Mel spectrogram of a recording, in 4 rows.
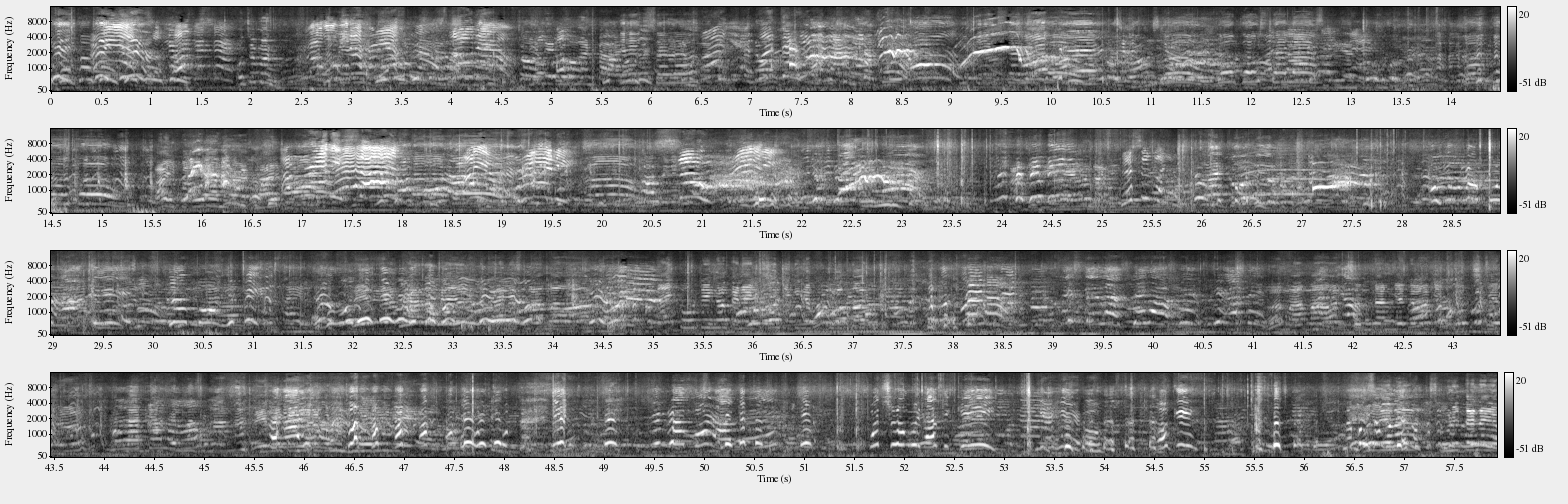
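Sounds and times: children shouting and squealing: 0.0 - 41.1.

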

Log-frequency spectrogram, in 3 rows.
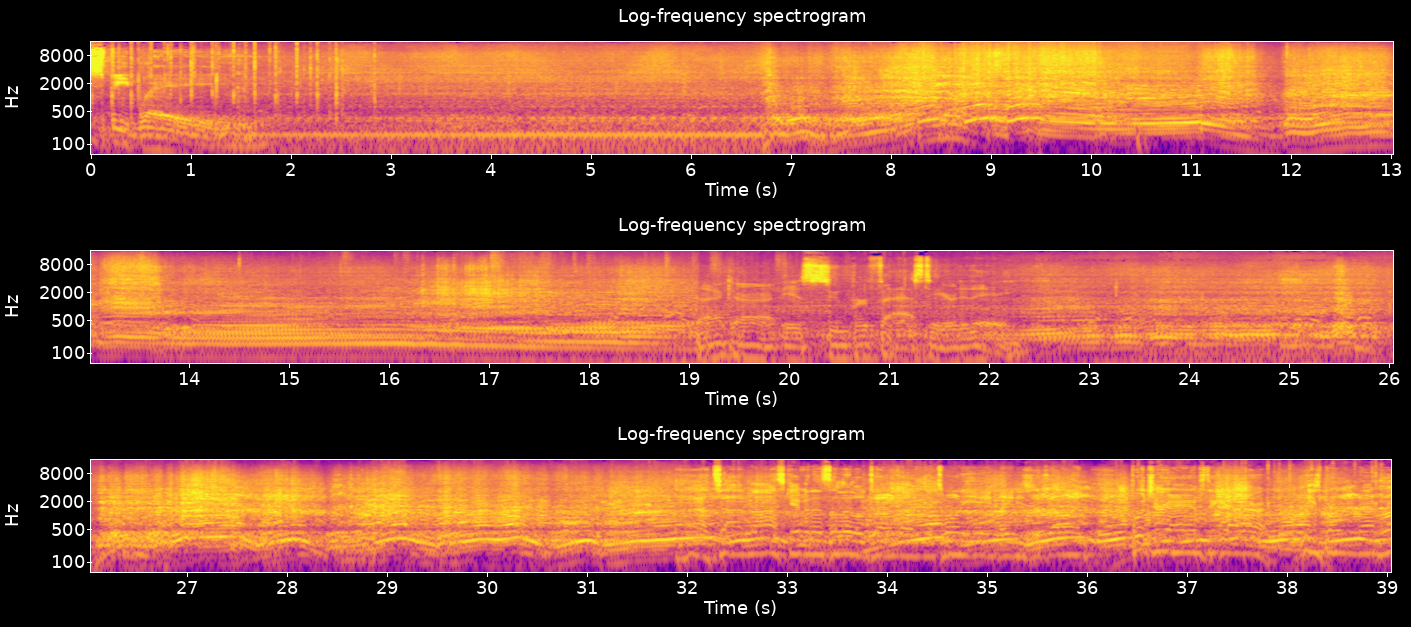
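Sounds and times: car engine idling and revving: 0.0 - 39.0.

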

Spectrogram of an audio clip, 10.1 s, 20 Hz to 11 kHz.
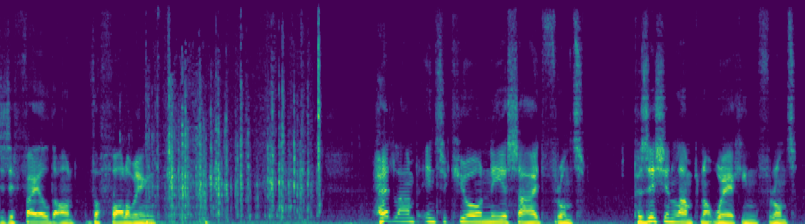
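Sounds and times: paper rustling and crackling: 1.8 - 4.0.

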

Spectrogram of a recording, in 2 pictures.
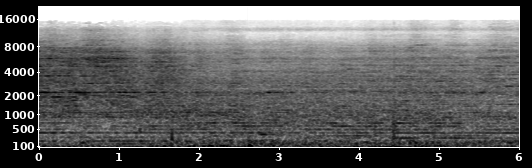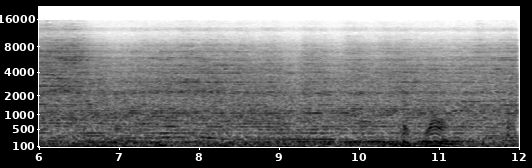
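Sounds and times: low rumbling city hum: 0.0 - 12.0.

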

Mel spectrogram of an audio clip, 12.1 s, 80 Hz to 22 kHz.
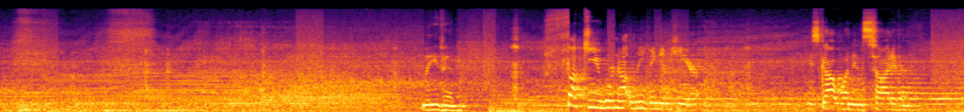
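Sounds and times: dark ambient drone: 0.0 - 12.0.

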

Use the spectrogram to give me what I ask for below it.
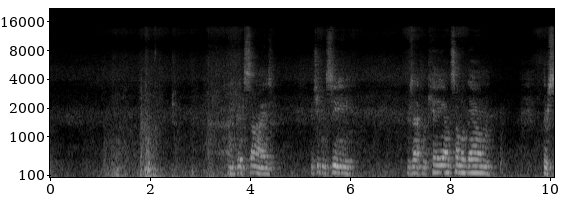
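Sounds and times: quilt rustling: 0.8 - 4.0.

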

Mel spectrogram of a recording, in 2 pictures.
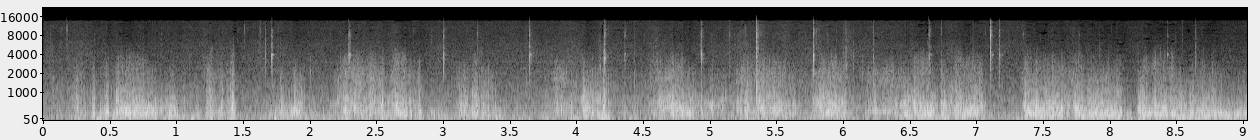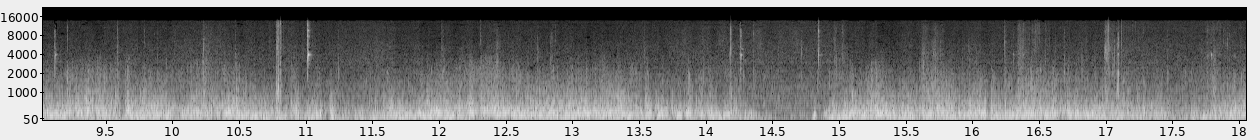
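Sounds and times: wind buffeting microphone: 0.0 - 18.0
faint clicks: 1.1 - 9.7.

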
